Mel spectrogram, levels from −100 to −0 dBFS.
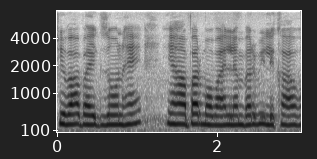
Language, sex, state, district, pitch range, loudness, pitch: Hindi, female, Telangana, Hyderabad, 230-245 Hz, -13 LUFS, 235 Hz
